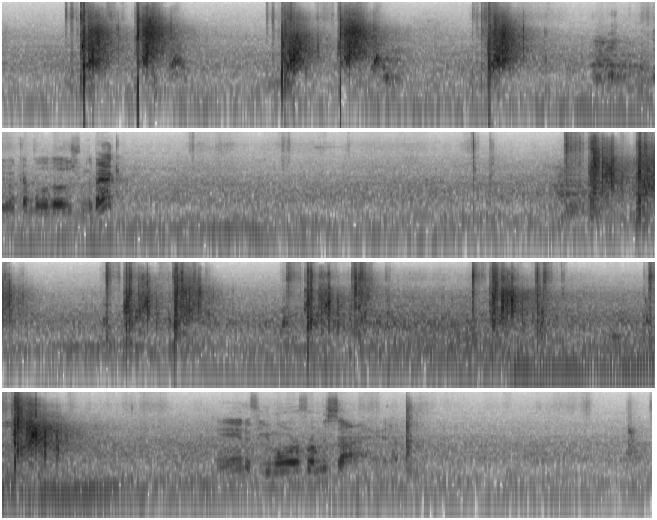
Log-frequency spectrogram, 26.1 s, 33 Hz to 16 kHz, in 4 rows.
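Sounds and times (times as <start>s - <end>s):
bullwhip cracking: 0.6s - 2.0s, 2.6s - 4.1s, 4.7s - 5.5s, 11.2s - 17.0s, 17.7s - 20.5s
whip swishing: 0.6s - 2.0s, 2.6s - 4.1s, 4.7s - 5.5s, 12.1s - 13.4s, 14.0s - 17.0s, 17.7s - 20.5s.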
